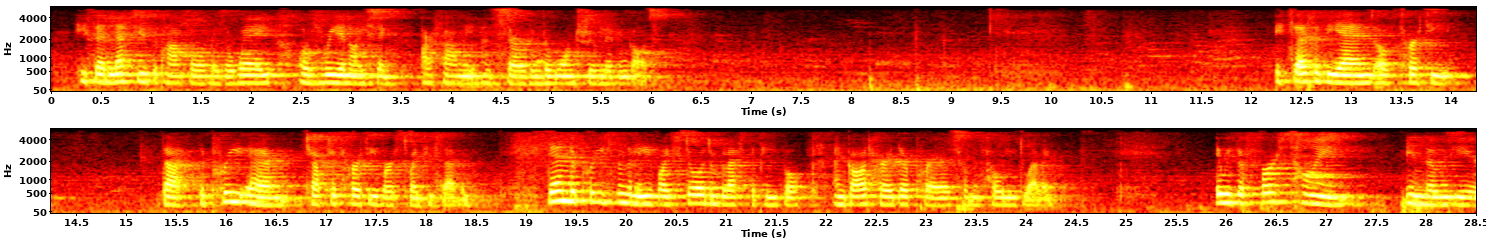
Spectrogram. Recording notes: Recorded live in Liberty Church.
